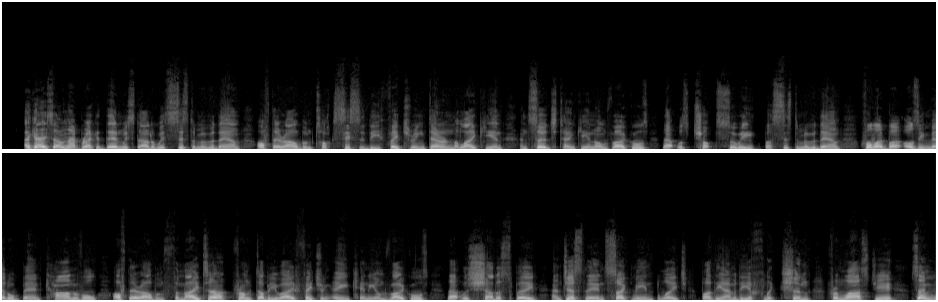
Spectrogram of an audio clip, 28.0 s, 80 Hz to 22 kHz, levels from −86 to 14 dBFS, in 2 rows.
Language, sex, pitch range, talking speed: English, male, 115-155 Hz, 150 wpm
